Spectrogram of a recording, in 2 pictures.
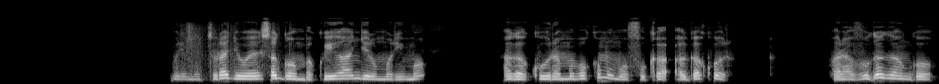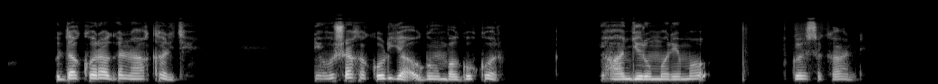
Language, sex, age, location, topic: Kinyarwanda, female, 36-49, Musanze, finance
